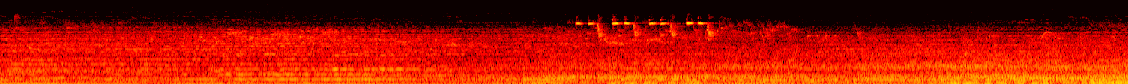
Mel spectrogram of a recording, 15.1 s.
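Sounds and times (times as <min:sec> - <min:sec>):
songbird singing: 0:00.0 - 0:15.0
low outdoor rumble: 0:06.4 - 0:15.0.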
